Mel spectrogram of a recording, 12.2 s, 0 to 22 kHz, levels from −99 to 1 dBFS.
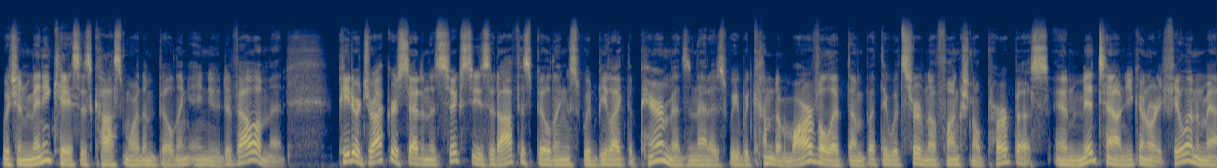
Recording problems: abrupt cut into speech; at the end

